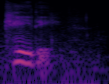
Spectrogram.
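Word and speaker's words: Cady: problem compare this to catty from mean girls it's pronounced like katie her internal conflict is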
